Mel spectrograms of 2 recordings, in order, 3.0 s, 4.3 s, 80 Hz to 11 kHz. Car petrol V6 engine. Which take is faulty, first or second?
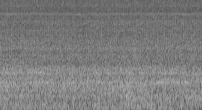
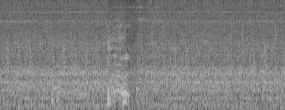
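second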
